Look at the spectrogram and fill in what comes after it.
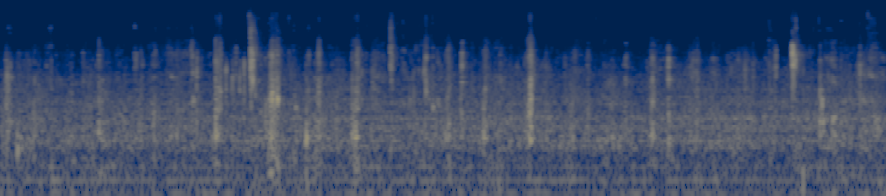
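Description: Close-miked chewing of a mouthful of rice and food, with many short sharp mouth clicks and smacks; a fresh mouthful of rice goes in near the end.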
